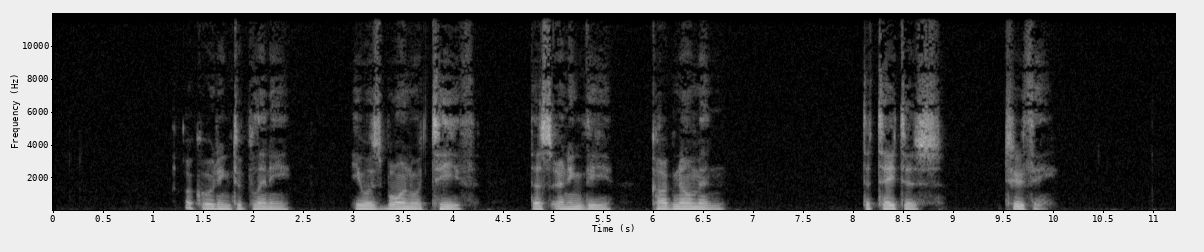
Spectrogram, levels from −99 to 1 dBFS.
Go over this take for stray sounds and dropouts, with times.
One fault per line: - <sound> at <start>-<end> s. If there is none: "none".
none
